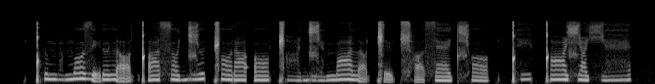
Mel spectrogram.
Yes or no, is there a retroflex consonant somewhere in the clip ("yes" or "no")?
yes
